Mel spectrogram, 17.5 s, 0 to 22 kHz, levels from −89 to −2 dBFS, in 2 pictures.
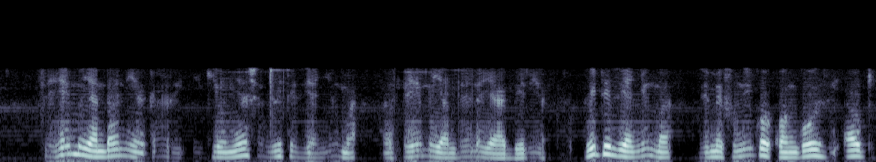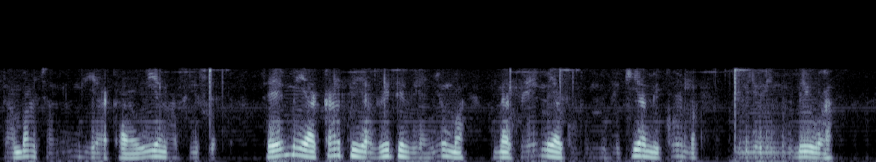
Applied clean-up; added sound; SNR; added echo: neural separator model SepFormer WHAM!.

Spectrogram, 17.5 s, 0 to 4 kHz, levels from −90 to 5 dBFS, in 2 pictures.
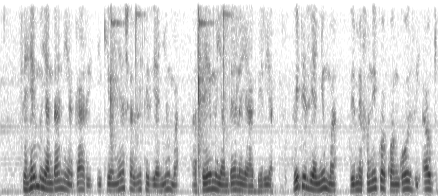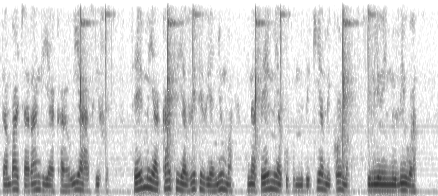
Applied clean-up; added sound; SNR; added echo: none; Shatter; 17 dB; none.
